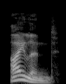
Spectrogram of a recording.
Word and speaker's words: island: The S is silent. We say island.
